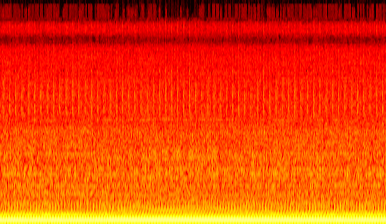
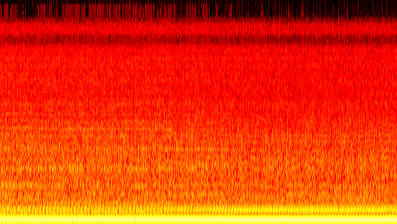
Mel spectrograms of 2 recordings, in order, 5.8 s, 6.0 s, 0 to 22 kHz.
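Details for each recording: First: Evo 8 engine swapped into an Evo 6: faint fast even ticking, three or four a second, over steady idle; hydraulic lifters wouldn't pressurize, rocker roller gapped from cam, ticking from roller hitting cam or lifter. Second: Evo 8 4G engine in an Evo 6 after fitting a lifter to remove play, cold start then warmed up: steady even low idle, constant hum, no ticking or knocking; sounds like a normal 4G.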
